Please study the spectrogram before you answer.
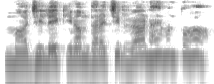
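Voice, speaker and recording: A man voicing an enraged, burly male beggar who speaks loudly and bluntly. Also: sits high, normal speed, muffled recording, natural voice. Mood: angry.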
